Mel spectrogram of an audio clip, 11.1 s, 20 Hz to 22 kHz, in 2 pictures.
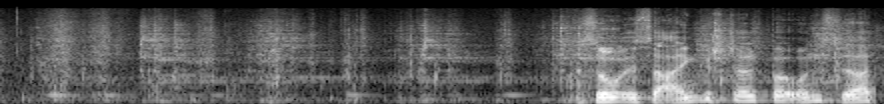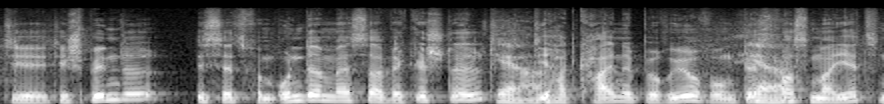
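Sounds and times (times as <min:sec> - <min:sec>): metallic clinking of mower blades: 0:00.0 - 0:05.9.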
